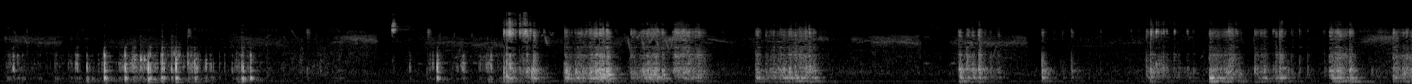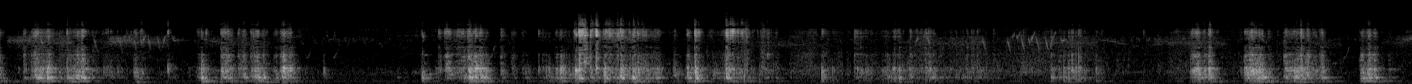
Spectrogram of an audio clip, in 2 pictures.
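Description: African elephants working their trunks in a shallow, weed-covered waterhole: irregular bursts of water splashing and sloshing, a few seconds apart.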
